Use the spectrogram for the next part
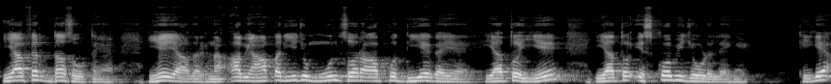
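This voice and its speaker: A man's voice: fairly high pitch, warm tone. A man teaching an exam-prep grammar lesson, who keeps saying "theek hai" and asks and answers his own questions. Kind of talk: video lesson explaining grammar.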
